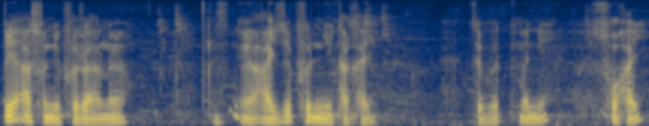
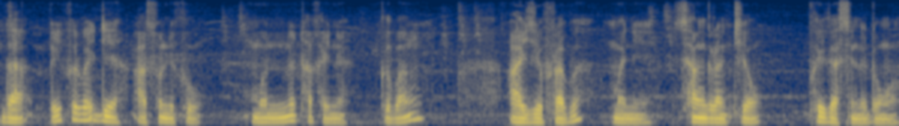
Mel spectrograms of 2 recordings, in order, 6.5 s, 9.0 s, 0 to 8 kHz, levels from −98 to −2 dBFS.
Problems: constant background noise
